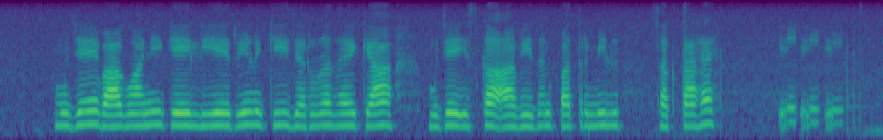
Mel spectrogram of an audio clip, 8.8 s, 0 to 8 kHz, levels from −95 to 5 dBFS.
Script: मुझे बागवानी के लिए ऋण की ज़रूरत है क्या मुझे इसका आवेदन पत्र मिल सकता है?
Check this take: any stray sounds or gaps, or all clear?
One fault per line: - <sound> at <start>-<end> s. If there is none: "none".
- laugh at 7.8-8.4 s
